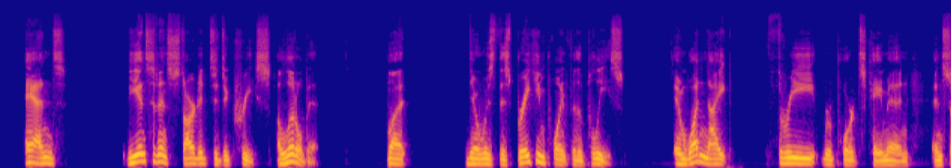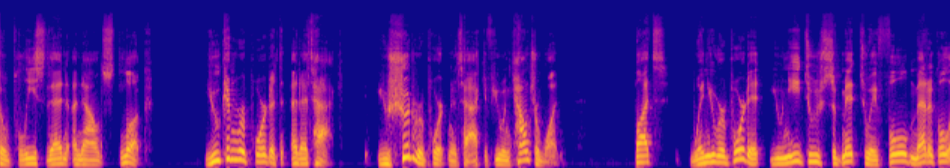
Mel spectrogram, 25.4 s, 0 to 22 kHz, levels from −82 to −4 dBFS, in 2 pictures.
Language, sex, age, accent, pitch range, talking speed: English, male, 40-59, American, 110-140 Hz, 135 wpm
